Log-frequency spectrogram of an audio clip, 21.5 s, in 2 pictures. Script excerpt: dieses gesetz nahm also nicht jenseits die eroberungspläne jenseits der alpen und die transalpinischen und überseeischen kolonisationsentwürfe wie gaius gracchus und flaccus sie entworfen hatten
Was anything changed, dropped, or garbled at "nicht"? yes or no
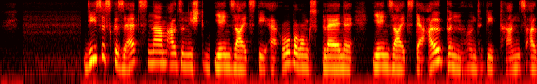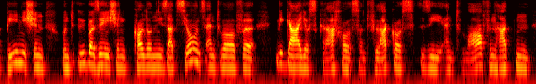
no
